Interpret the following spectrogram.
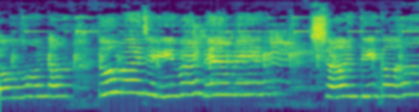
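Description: A woman singing a Hindi devotional song (a bhajan to the Sadguru) in long, drawn-out held notes that bend gently in pitch, with a brief breath about a second and a half in and another near the end.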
